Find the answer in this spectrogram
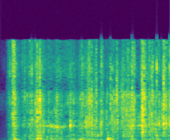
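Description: Plastic mailing bag crinkling and rustling with irregular crackles as it is torn open and handled.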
